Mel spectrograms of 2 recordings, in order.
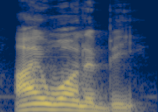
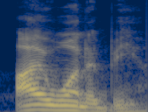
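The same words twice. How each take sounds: First: The word 'to' is shortened and reduced. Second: The same.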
